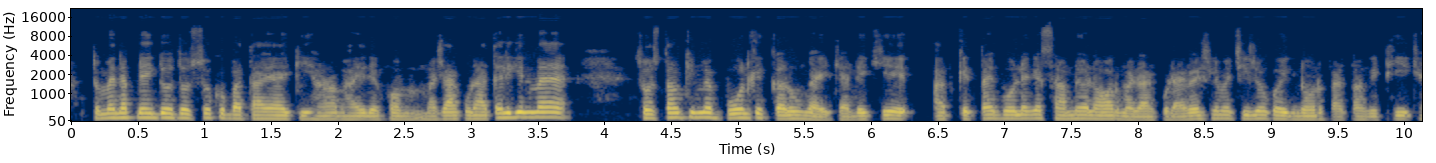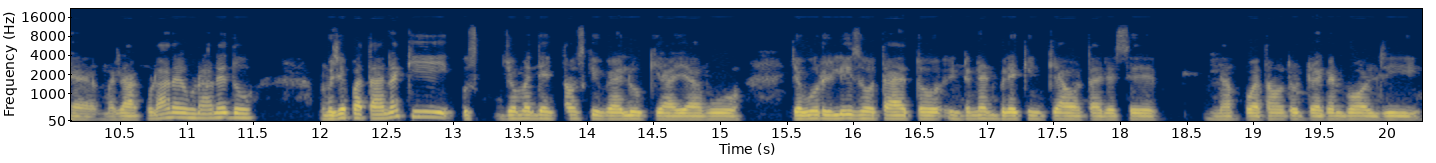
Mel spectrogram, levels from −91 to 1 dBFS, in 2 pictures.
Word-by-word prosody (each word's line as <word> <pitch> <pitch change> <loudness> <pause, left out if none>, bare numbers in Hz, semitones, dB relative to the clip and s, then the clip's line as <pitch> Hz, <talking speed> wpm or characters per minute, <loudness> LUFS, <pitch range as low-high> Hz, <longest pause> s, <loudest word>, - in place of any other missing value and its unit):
तो 130 - -2
मैंने 150 +2 +3
अपने 160 0 +1
1-2 155 0 +3
दोस्तों 150 0 0
को 150 - -2
बताया 125 -2 0
है 115 - +3
कि 115 0 -3
हाँ, 110 0 -4
भाई 105 0 -2
देखो 105 0 -2 0.2
मज़ाक 115 +2 0
उड़ाते 120 +4 0
हैं - - +4
लेकिन 170 +1 +6
मैं 175 -1 +4 0.6
सोचता 140 +3 +2
हूँ 165 - +3
कि 170 - +1
मैं 165 0 +5
बोल 150 +1 +4
के 155 - 0
करूँगा 120 -2 +2
ही 90 - 0
क्या? 100 - -4
देखिए 115 +3 +1 0.2
आप 110 - -5
कितना 120 +2 -1
भी 130 - -4
बोलेंगे 130 +1 +1
सामने 125 -1 -3
वाला 125 -2 +1
और 115 -1 +1
मज़ाक 95 -1 -2
उड़ाएगा 100 +4 -1
इसलिए 125 +3 -3
मैं 125 - -1
चीज़ों 125 +1 -1
को 120 - 0
इग्नोर 105 0 0
करता 95 +1 -8
हूँ, 100 - -6
कि 100 - -4
ठीक 115 -1 -4
है, 100 -2 -3
मज़ाक 105 +1 -2
उड़ा 130 +4 -1
रहे 165 0 +2
हैं, 155 - +1
उड़ाने 150 +3 +1
दो। 155 -2 +1 0.6
मुझे 120 +6 +4
पता 140 -1 +2
है 135 - +1
ना 180 - +2
कि 180 -3 0
उस 120 - -5
जो 125 +3 0
मैं 130 -1 +1
देखता 125 0 -1
हूँ - - +1
उसकी 125 +1 -2
वैल्यू 115 +1 +3
क्या 110 -1 +2
है 105 - +3
या 105 -1 +3
वो 110 -1 +1 0.4
जब 120 - +6
वो 130 +2 +5
रिलीज़ 125 0 +2
होता 120 0 +1
है 120 - +3
तो 115 -1 +2
इंटरनेट 120 +2 -1
ब्रेकिंग 115 -1 +1
क्या 115 -1 +1
होता 105 0 0
है 105 - 0
जैसे 105 0 -1 0.5
मैं 105 - -5
आपको 105 +1 -2
बताऊँ 110 0 -1
तो 110 - +1
ड्रैगन 110 0 -1
बॉल 110 -1 +1
जी 110 +1 +1
115 Hz, 260 wpm, -20 LUFS, 110-130 Hz, 0.6 s, लेकिन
